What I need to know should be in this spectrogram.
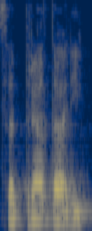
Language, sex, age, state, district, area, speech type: Hindi, male, 45-60, Madhya Pradesh, Balaghat, rural, spontaneous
